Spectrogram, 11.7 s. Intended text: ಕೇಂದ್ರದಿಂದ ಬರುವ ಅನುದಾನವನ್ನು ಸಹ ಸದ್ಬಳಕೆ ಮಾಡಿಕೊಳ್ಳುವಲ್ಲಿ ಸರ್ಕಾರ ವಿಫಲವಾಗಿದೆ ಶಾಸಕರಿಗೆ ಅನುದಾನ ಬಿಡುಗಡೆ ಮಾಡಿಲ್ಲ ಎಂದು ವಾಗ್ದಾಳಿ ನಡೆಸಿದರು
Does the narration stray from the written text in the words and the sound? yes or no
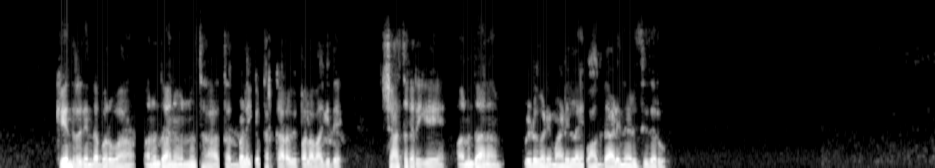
yes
